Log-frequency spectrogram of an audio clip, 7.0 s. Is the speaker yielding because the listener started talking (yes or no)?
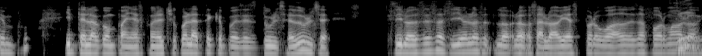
yes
